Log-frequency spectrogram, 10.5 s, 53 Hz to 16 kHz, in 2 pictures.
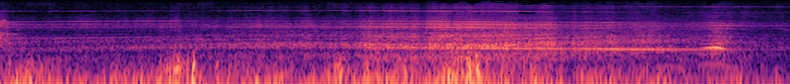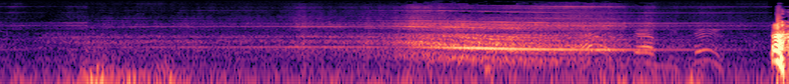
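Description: Whine of the 70 mm electric ducted fan on a modified Dynam Hawk Sky RC plane flying past at speed, swelling twice, about three seconds in and again near the end, its pitch sliding slightly down as the plane goes by.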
